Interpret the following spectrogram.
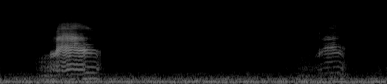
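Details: Pet cat sounding a mew alarm indoors: one loud, drawn-out meow followed by a softer, shorter meow about two seconds later, with a constant low hum behind.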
